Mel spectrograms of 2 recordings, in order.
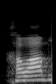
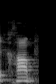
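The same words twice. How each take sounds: First: ख्वाब with the व sounded, kha-wab; spelled-out form. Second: ख्वाब said khaab, silent व; spoken form. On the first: Teacher contrasting the wrong reading of ख्वाब with the व voiced. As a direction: voice the व in ख्वाब as written. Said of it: "नहीं पढ़ते". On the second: Teacher gives the correct reading of ख्वाब with a silent व. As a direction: drop the व from ख्वाब. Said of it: "पढ़ते हैं". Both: Shown as a demonstration.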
